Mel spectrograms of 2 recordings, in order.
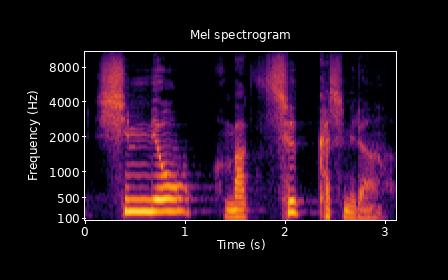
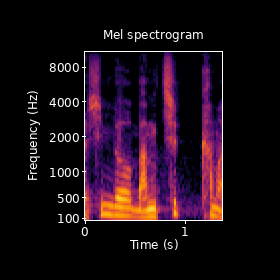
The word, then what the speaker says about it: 신묘막측: 개역 한글에는 나를 지으심이 신묘막측하심이라. 발음 잘해야 돼요. 신묘망측하면 안 돼요. 신묘막측하심이라.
